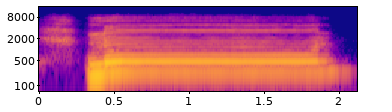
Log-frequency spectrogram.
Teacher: نون، نون لام اور را کے گروپ کا ہے، زبان کی گولائی اوپر والے سخت مسوروں پر لگتی ہے اور ہم نون پڑھتے ہیں اور اس کے ساتھ ساتھ ناک سے وزل ساؤنڈ بھی آتا ہے، یعنی گھننے کی آواز بھی اس کے ساتھ ایڈ ہوتی ہے جس کی وجہ سے یوں لگتا ہے جیسے ناک اور منہ کی پوری چھت جو ہے وہ وائبریٹ کر رہی ہے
